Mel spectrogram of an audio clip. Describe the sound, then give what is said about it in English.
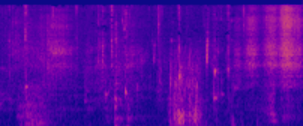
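Someone slurps coffee in a few wet, noisy sips, the loudest burst in the middle, followed by softer sucking sounds. No one speaks. “That was coffee.”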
